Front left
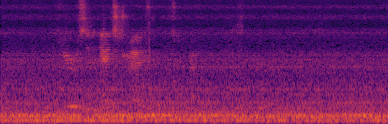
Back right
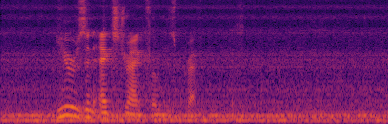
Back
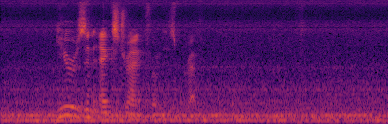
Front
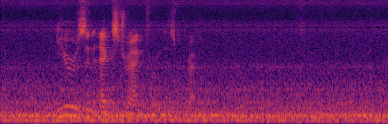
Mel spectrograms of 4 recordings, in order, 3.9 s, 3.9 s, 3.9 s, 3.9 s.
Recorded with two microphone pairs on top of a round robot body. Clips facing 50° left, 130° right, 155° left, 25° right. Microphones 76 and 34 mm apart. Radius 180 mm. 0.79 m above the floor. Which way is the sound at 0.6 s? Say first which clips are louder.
Back right 7 dB, front 1 dB; 110° right.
